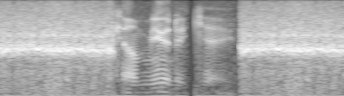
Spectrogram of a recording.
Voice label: "communicate", American

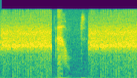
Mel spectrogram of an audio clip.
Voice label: "out", English

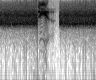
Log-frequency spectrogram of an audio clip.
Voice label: "deer", English

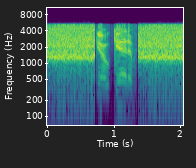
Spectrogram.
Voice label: "go get", American

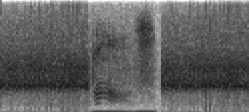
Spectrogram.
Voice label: "vase", English

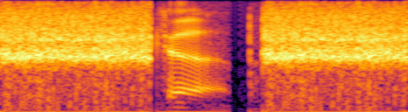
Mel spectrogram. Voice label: "cup", American

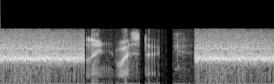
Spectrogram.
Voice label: "linguist", American

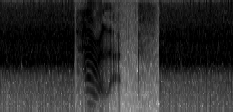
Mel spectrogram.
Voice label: "parallax", English

